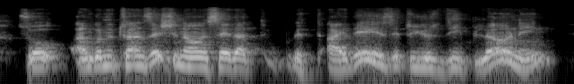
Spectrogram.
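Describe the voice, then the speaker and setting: A man with a fairly high pitch talks at a fairly quick pace, with vocal fry in his voice. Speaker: mathematics researcher giving seminar talk. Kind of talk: lecture. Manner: fast.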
